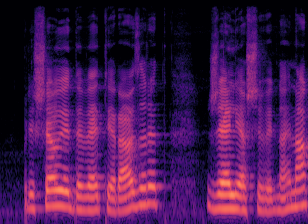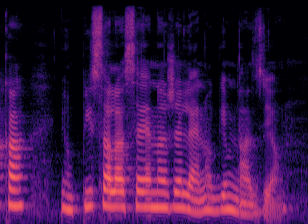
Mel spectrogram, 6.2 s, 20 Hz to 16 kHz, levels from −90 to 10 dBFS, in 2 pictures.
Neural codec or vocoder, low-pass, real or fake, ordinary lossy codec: none; 14.4 kHz; real; none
